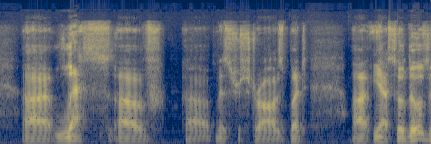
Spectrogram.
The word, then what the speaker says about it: Strauss: and that's what Lewis straws tried to do as well that's why he would pronounce it straws instead of Strauss as well and it's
